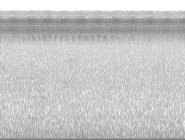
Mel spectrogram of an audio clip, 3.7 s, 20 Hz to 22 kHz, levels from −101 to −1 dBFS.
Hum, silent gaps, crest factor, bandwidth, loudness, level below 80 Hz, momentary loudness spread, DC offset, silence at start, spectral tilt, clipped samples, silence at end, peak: none; none; 14 dB; 16 kHz; -40 LUFS; -68 dBFS; 1 LU; 0.4%; 0 s; -0.5 dB/octave; under 0.1%; 0 s; -30 dBFS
